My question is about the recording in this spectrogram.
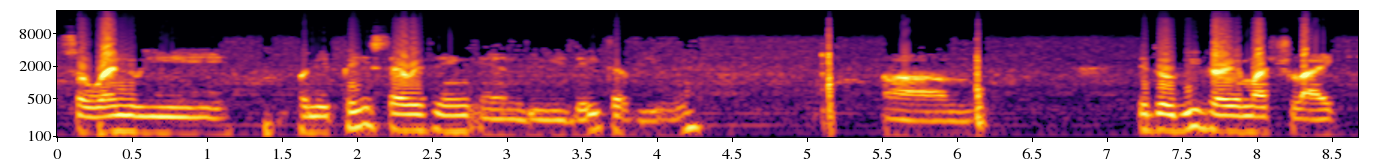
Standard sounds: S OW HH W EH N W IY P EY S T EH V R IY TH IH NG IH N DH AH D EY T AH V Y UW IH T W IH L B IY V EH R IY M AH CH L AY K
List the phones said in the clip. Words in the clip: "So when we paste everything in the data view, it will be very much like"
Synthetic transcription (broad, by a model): S OW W W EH N W IY P EY S T EH V R IY TH IH NG IH N DH AH D EY T AH V Y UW IH T W IH L B IY V EH R IY M AH CH L AY K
